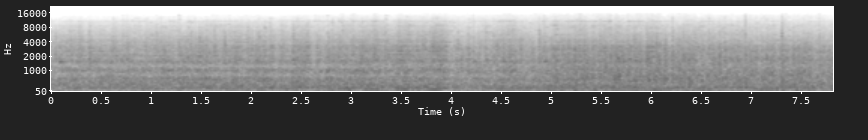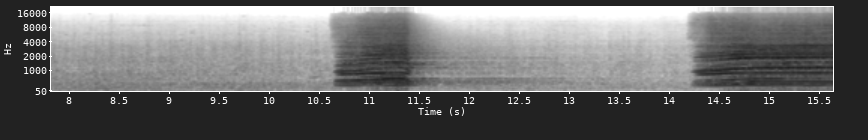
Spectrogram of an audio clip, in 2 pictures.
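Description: A steam locomotive chugs steadily past.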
